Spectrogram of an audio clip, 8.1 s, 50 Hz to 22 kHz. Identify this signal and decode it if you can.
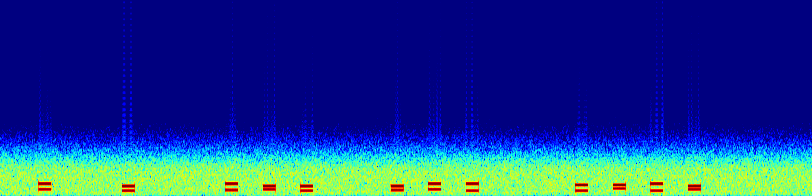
DTMF, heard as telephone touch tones, dialled by machine, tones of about 130 ms, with phone line noise. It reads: 9 1 671 493 2037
